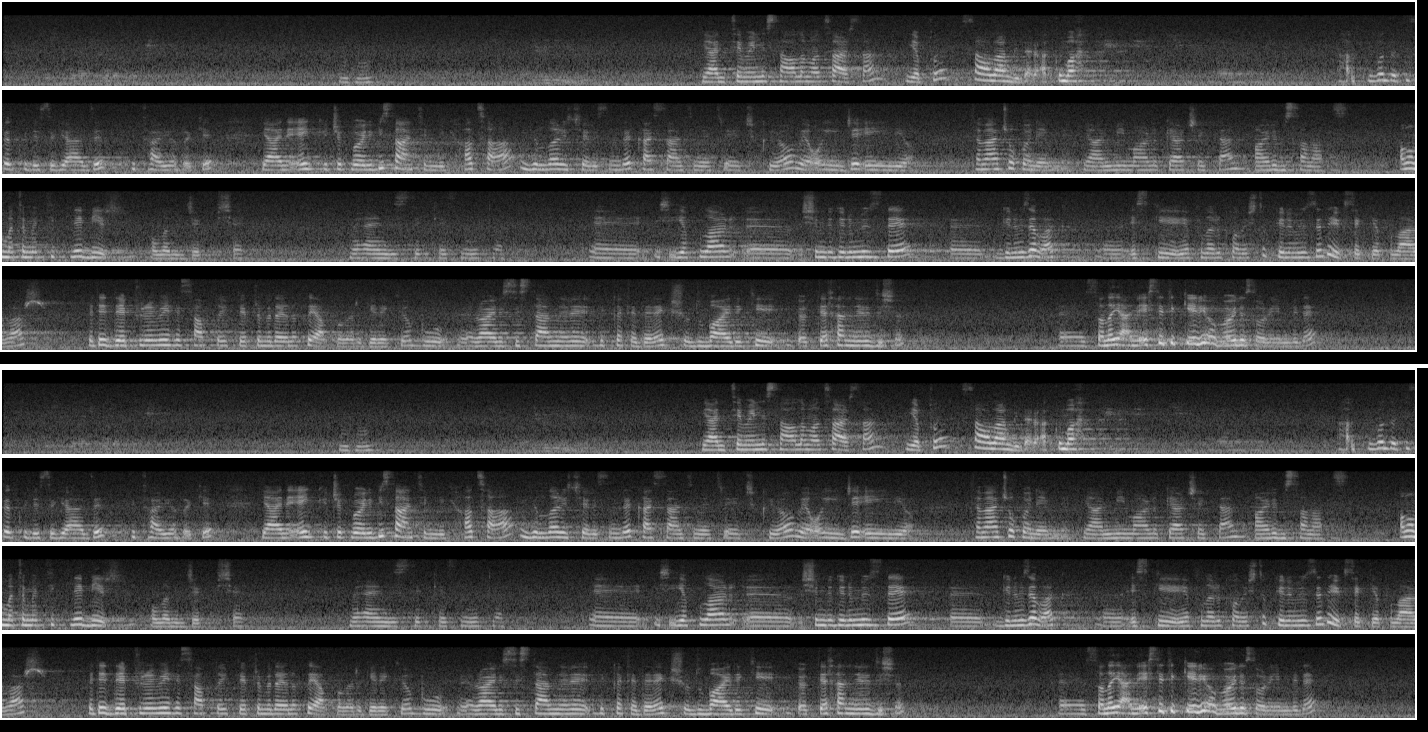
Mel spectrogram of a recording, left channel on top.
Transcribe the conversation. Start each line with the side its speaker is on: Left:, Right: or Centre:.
Left: O sırada başka inşaat yapıyor.
Right: Hı hı.
Left: E, o- o sonra ona geri dönüyor.
Right: Yani temelini
Left: Böyle
Right: sağlam atarsan yapı sağlam gider. Aklıma
Left: tabii
Right: <laughs>
Left: şimdi, şimdiki binalar gibi değil.
Right: Aklıma da Pisa Kulesi geldi İtalya'daki. Yani
Left: Hmm.
Right: en küçük böyle bir santimlik hata yıllar içerisinde kaç santimetreye çıkıyor ve o iyice eğiliyor. Temel çok önemli. Yani mimarlık gerçekten ayrı bir sanat. Ama matematikle bir olabilecek bir şey.
Left: Mühendislik, evet.
Right: Mühendislik kesinlikle. Ee, iş- yapılar e, şimdi günümüzde
Left: Senin
Right: e, günümüze bak. E, eski yapıları konuştuk. Günümüzde de yüksek yapılar var. Ve de depremi hesaplayıp depreme dayanıklı yapmaları gerekiyor. Bu e, raylı sistemlere dikkat ederek şu Dubai'deki gökdelenleri düşün. Ee, sana yani estetik geliyor mu? Öyle sorayım bir de.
